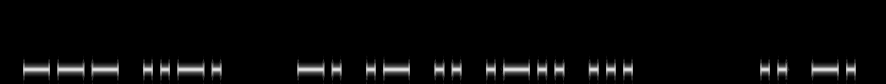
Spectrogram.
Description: Morse code, heard as a keyed tone, about 14 wpm, 700 Hz. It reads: OF NAILS IN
